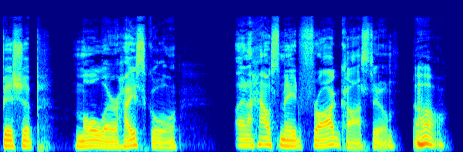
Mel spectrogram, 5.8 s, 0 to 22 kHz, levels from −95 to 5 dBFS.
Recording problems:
none

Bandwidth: 14.5 kHz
